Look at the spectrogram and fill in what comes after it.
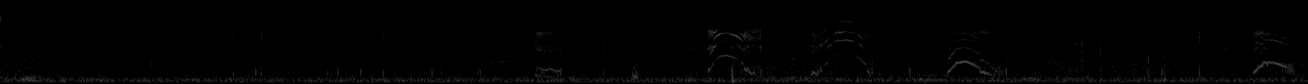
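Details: Litter of ten-day-old Persian kittens from Drens and Lucy, indoors; faint rustling gives way to a run of high rising-falling mews from about seven to ten seconds, plus one more near the end, over low room hiss.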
